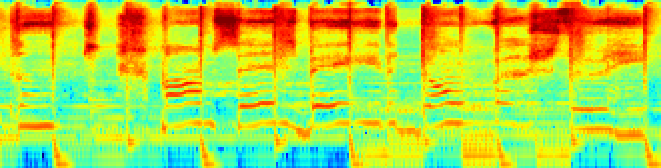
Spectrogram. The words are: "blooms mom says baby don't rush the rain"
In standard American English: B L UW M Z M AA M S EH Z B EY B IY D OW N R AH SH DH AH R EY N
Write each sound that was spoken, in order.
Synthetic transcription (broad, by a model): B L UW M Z M AA M S EH Z B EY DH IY D OW N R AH SH DH AH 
